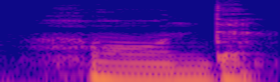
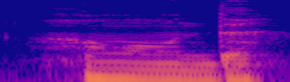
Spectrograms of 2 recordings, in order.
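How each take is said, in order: Both takes have the same delivery.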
